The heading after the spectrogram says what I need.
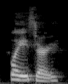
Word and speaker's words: Glezer: me today Dr Anna is it gazer or Glazer Glazer yes Glazer okay I just want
